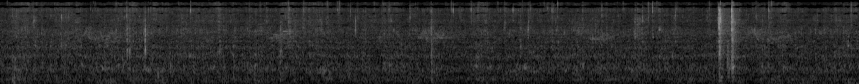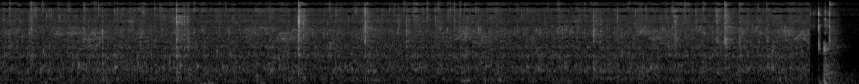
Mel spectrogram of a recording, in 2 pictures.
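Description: Faint trickle of a shallow rocky stream running over stones, with a few sharp clicks of trekking-pole tips striking rock, two close together about halfway through.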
